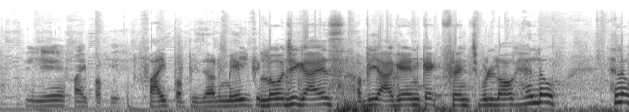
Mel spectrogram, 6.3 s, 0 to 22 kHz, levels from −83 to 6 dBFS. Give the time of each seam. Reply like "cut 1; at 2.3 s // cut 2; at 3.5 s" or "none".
cut 1; at 2.5 s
